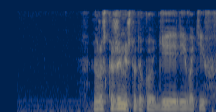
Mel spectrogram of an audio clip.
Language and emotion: Russian, neutral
